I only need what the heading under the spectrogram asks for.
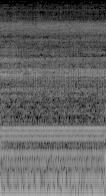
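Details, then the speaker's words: Wine cellar beverage cooler after replacing a bad relay, overload not yet changed, no gauges fitted: steady even compressor hum with no rattles or clicking, condenser fan kicking on near the end; normal compressor running. "going. That sounds good. Yeah, my fan kicking. Yeah, you see my fan kicking. So, I think this cooler is okay."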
